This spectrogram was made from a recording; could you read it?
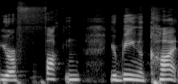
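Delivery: unhinged, angry, raging rant. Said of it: "totally psycho in the chat".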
